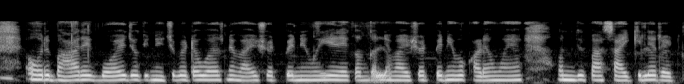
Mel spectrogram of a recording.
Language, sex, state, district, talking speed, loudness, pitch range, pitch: Kumaoni, female, Uttarakhand, Tehri Garhwal, 295 wpm, -14 LUFS, 195-210 Hz, 205 Hz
